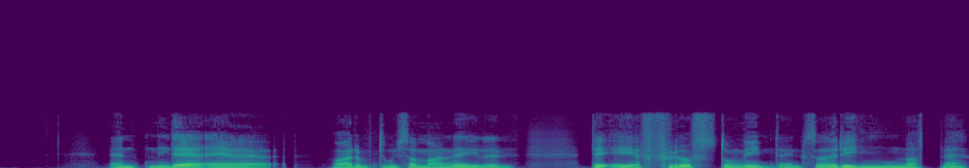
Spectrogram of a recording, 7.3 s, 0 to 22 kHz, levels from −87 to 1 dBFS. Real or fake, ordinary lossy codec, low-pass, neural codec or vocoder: fake; none; 7.2 kHz; codec, 16 kHz, 0.5 kbps, FunCodec, trained on LibriTTS, 25 frames a second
